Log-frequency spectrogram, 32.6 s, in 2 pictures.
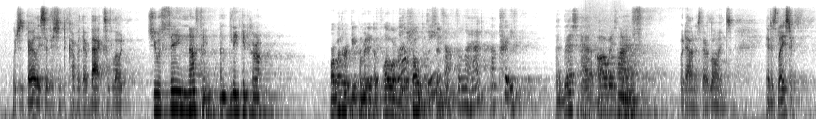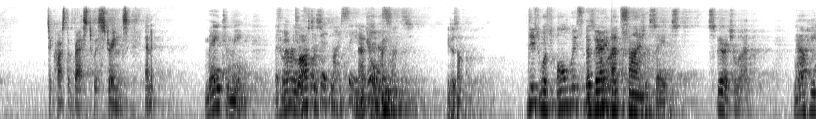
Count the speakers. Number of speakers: five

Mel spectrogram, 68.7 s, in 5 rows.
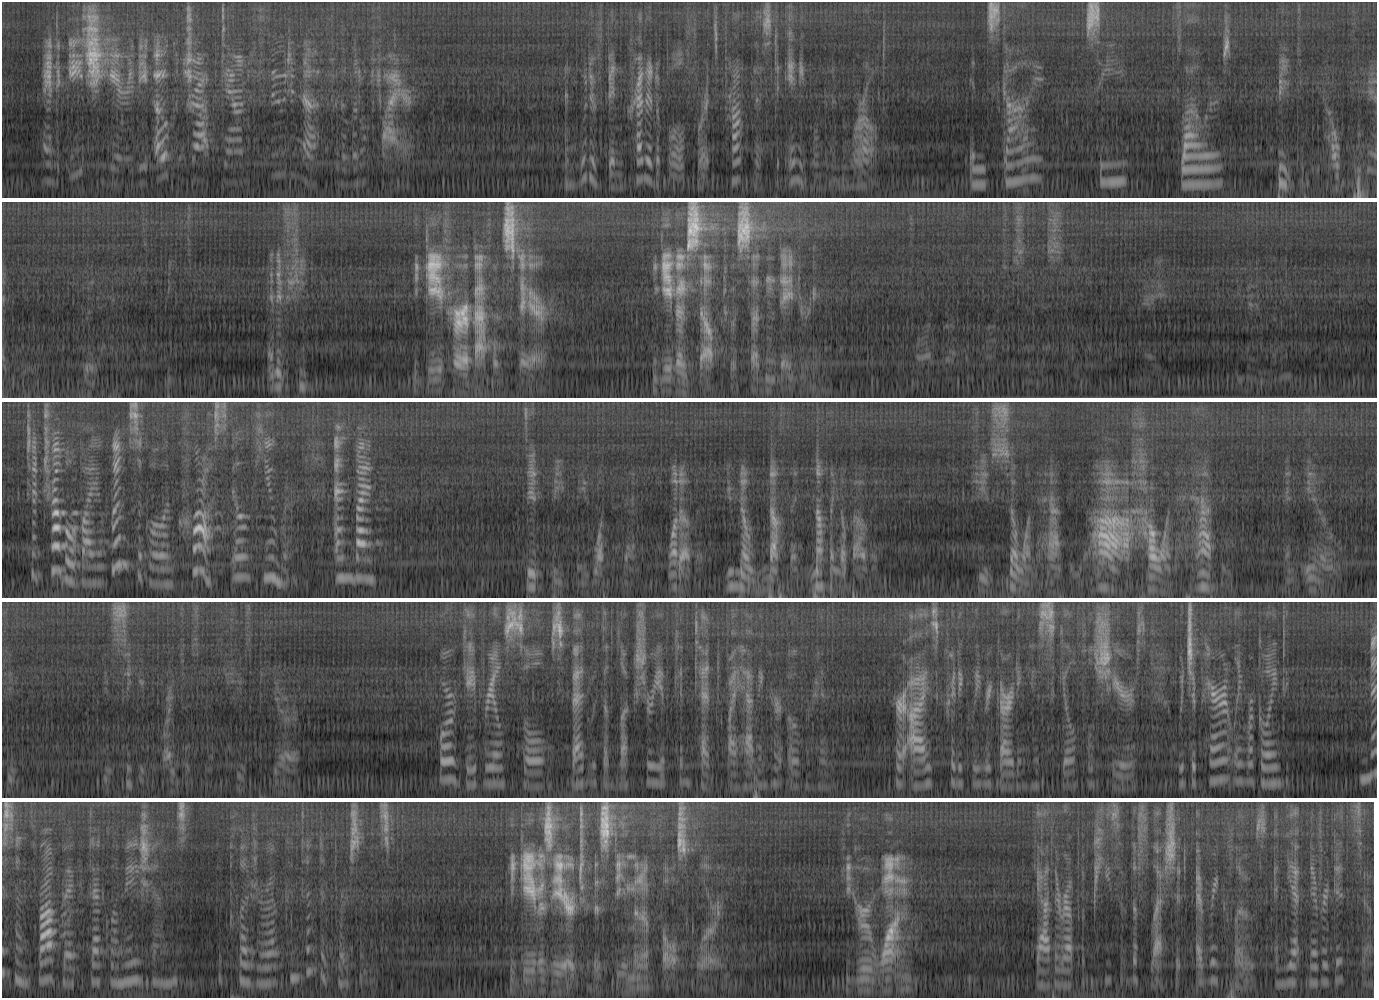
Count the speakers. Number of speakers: seven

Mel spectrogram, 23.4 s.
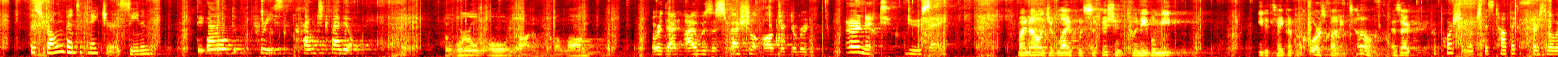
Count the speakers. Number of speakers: six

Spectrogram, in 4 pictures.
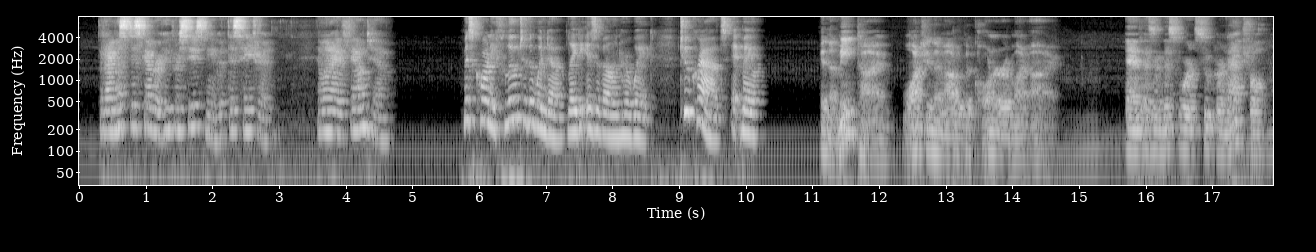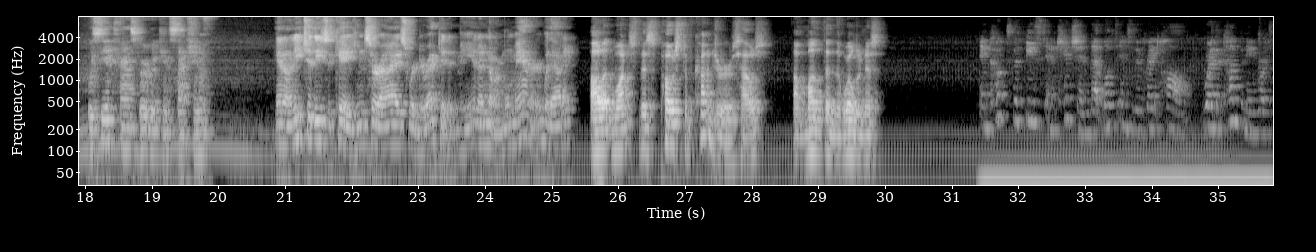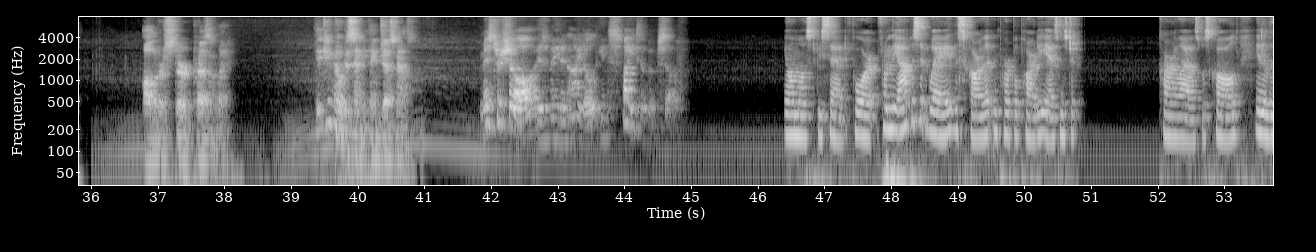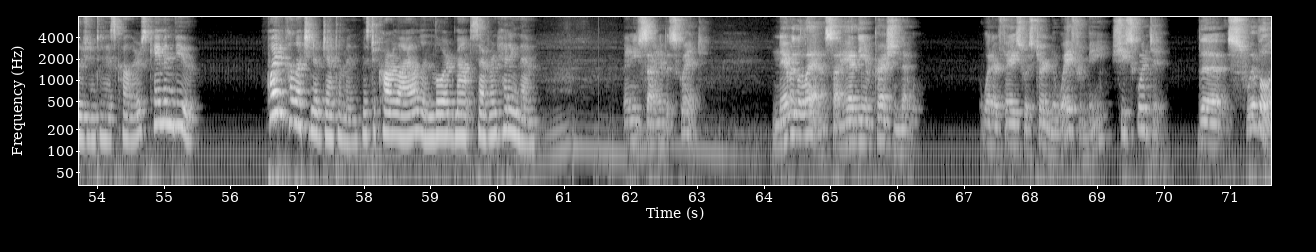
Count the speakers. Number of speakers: nine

